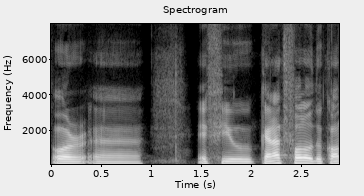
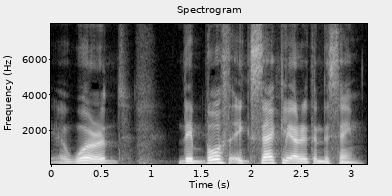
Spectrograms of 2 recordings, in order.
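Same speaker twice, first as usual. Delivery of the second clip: ordinary delivery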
